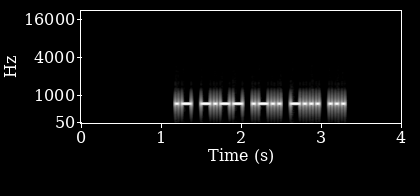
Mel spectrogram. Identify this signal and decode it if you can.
Morse code, heard as a keyed tone, about 28 wpm, 700 Hz. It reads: AYLBS
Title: Code Groups - 5 Letter:Numbers - 30wpm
